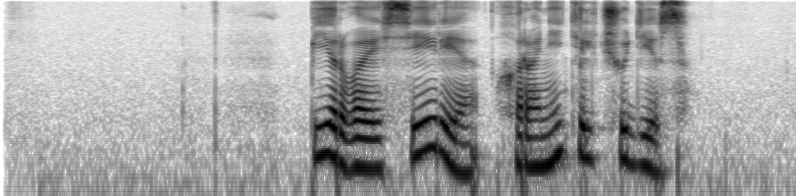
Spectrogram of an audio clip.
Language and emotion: Russian, neutral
